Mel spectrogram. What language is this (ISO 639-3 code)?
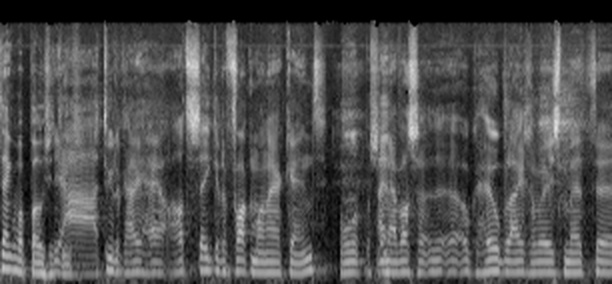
nld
